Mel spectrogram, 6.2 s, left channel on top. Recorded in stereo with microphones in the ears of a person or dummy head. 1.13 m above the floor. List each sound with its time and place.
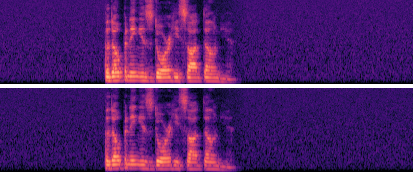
1.6 s a man speaking: 5° left (ahead or behind), 1.0 m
